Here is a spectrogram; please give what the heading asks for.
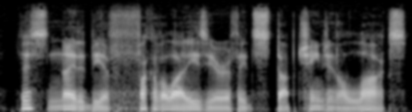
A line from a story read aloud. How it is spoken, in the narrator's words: she muttered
